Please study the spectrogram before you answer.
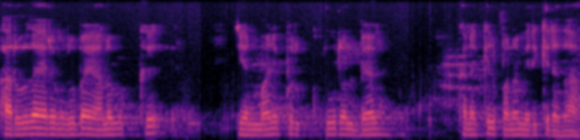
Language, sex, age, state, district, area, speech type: Tamil, male, 30-45, Tamil Nadu, Krishnagiri, rural, read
